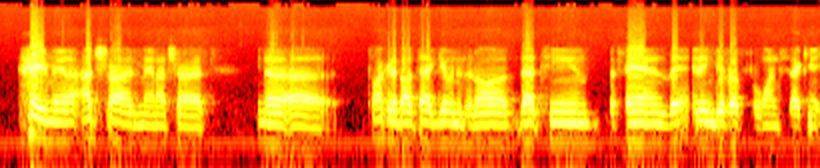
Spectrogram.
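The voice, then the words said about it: Hoarse, nearly lost voice. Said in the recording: “sorry about my voice. I'm still a little voiceless from the game”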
